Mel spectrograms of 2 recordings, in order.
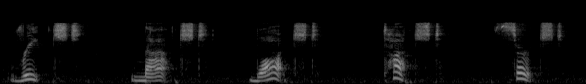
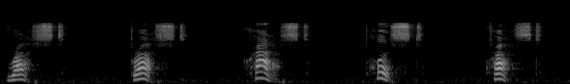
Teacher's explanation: verbs ending in unvoiced sounds will have an ending that sounds like t.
